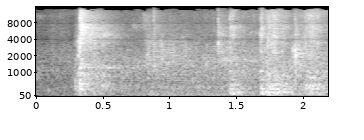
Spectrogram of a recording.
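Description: Kitchen knives slicing through onions and knocking on plastic cutting boards: a few irregular chopping strokes, the sharpest about a third of a second in.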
